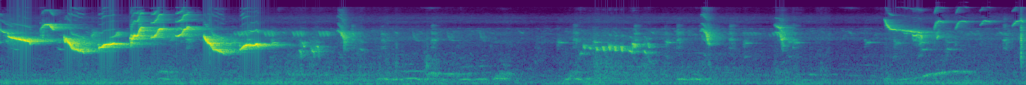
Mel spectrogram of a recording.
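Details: Vigorous song of an Orange-headed thrush: a fast run of rising and falling whistled slurs, followed by quieter chips and twitters and a final high burst of thin notes.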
